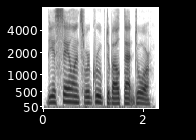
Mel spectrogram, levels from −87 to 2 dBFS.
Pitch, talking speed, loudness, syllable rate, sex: 165 Hz, 180 wpm, -15 LUFS, 5.7 syllables/s, female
